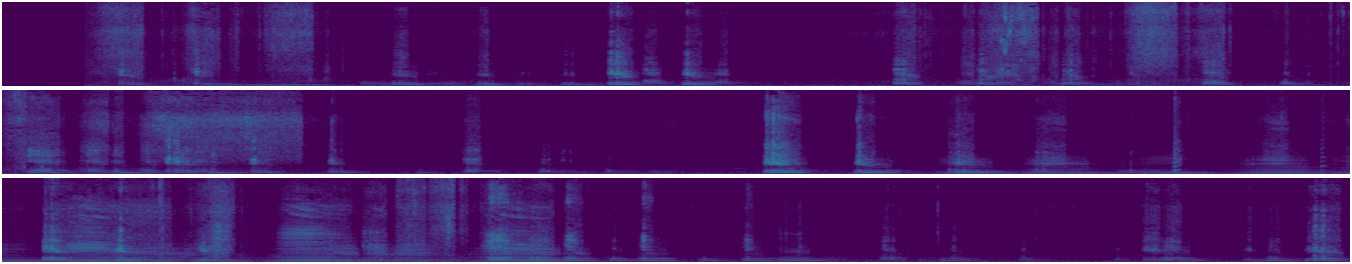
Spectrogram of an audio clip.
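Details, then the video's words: Frogs calling at midnight by a country pond, a dense chorus of low, croaking pulses repeated rapidly and overlapping, some deeper drawn-out croaks, over a steady low hum. "midnight frogs singing songs"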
